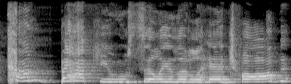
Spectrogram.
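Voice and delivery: high-pitched storybook call; light, high girl-calling voice; calling after. A narrator's reading. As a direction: call after a runaway, high without volume. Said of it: "she called".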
